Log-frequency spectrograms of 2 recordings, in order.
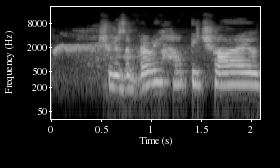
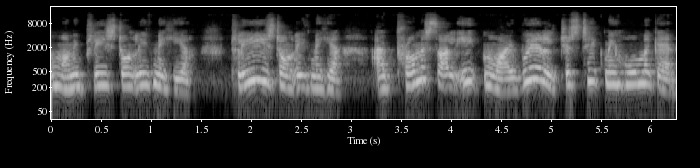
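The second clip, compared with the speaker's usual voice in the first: put-on child voice, desperately pleading. Retelling a daughter's words at being left, imitating a child pleading. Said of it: "She was pleading".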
